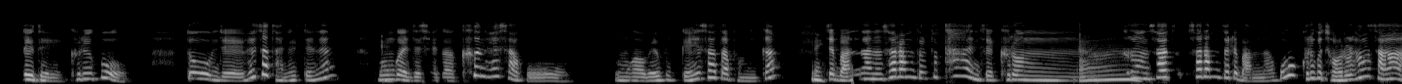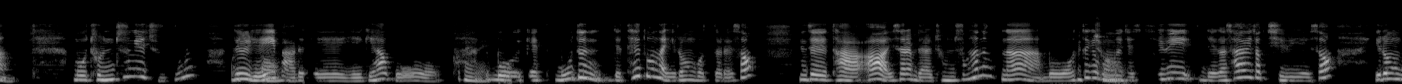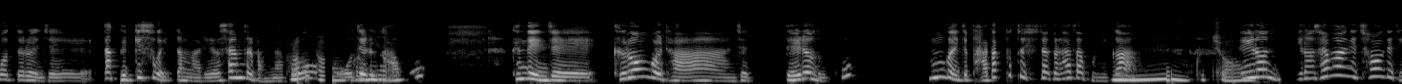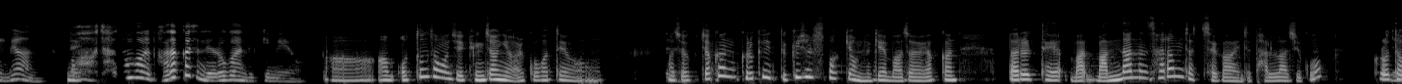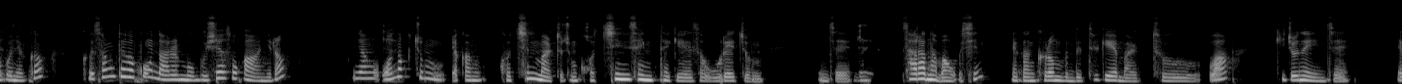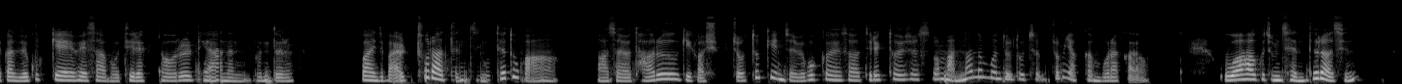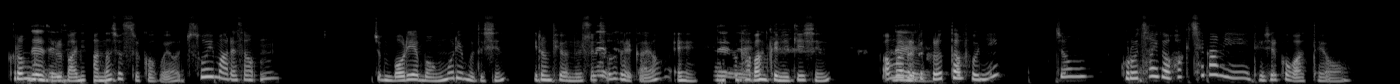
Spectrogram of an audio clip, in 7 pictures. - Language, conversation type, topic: Korean, advice, 사회적 지위 변화로 낮아진 자존감을 회복하고 정체성을 다시 세우려면 어떻게 해야 하나요?
- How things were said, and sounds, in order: tapping; other background noise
